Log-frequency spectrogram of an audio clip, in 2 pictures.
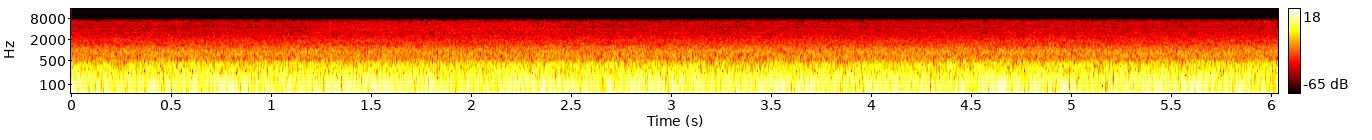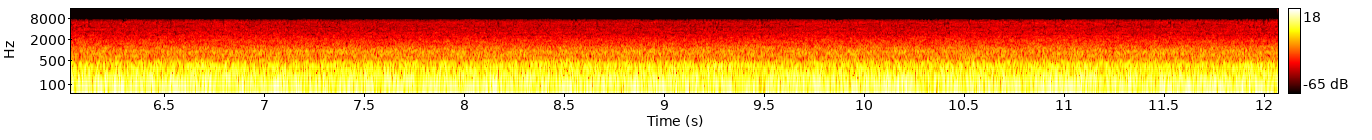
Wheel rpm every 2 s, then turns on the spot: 0, 0, 0, 0, 0, 0.
none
